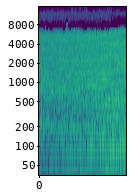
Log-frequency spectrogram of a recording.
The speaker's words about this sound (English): Now it's the water truck. or fertilizer, probably.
